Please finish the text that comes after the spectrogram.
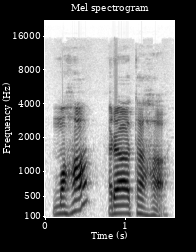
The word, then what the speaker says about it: মহারথঃ: এরপর আছে চ তারপর মহা রথাহ বাক্যের শেষে বিসর্গ থাকলে তার উচ্চারণটা হয় পুরো হ এর মত তাই হবে মহা রথহ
